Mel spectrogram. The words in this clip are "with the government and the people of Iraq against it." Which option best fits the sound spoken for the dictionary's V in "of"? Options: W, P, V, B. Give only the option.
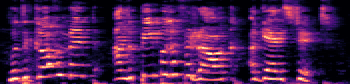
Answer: V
